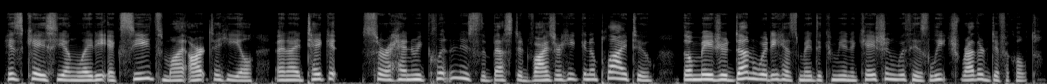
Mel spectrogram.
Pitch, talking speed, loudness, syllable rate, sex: 210 Hz, 205 wpm, -18 LUFS, 5.5 syllables/s, female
